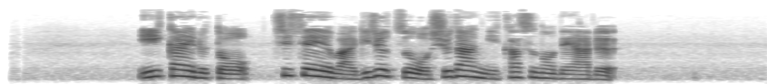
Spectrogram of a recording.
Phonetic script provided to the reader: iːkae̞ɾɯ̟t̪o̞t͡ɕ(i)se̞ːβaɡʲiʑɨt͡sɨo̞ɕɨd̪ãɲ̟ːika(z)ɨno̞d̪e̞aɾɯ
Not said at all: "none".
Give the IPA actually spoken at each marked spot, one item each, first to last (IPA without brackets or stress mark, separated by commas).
i, s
